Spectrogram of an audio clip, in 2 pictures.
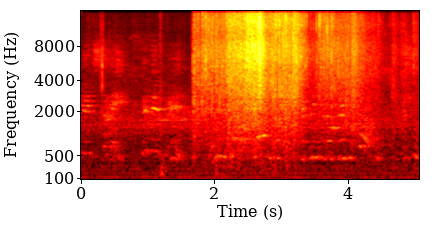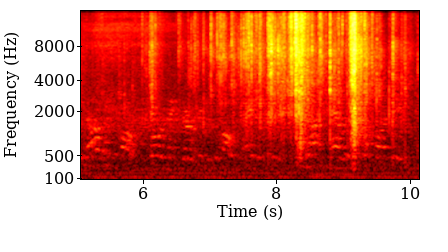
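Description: Foil trading-card pack wrappers crinkling and cards being handled, with a few sharp crackles near the end, over a steady low hum.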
